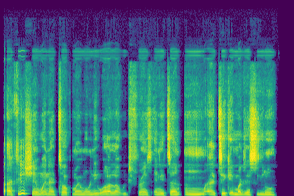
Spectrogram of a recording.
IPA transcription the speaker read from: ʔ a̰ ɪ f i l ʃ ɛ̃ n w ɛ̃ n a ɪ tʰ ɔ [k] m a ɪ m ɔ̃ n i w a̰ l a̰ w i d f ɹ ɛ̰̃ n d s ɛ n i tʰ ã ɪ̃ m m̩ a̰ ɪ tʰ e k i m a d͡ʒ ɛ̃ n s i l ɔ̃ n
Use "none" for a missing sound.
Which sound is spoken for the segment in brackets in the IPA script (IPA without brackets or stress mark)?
k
